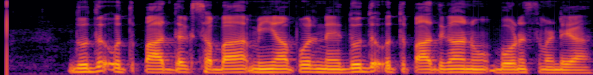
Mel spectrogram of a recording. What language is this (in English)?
Punjabi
